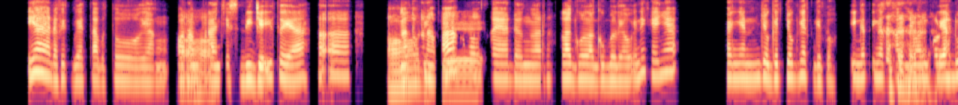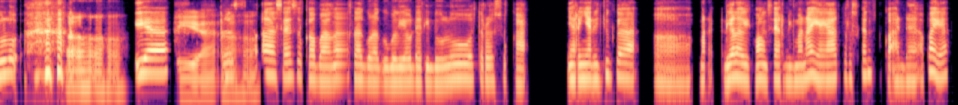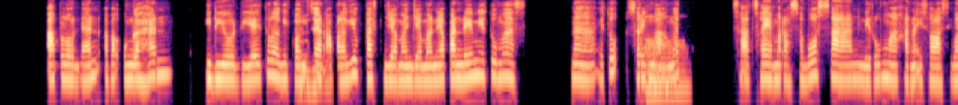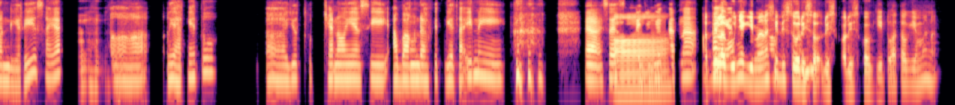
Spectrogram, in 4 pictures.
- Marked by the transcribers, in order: in English: "David Guetta"; chuckle; chuckle; in English: "upload-an"; tapping; chuckle
- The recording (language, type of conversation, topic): Indonesian, unstructured, Penyanyi atau band siapa yang selalu membuatmu bersemangat?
